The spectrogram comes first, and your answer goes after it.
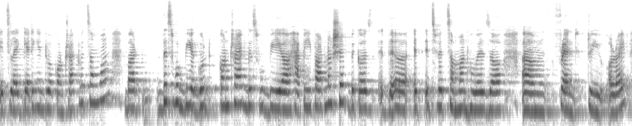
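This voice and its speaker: Fairly slow, fairly even speech from a woman with a fairly high pitch. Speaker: tarot reader. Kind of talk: channeled tarot reading. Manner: hesitant, many fillers.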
